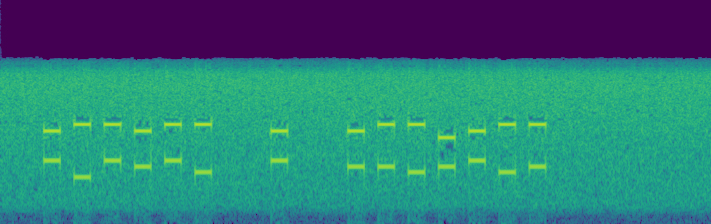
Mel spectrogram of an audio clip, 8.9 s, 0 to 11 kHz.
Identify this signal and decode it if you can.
DTMF, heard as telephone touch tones, dialled by machine, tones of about 200 ms, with phone line noise. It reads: #AD9DB # 9CB8#BC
